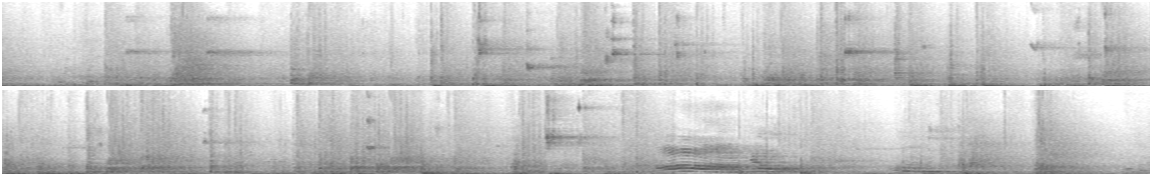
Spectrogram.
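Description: A squash ball smacks off the walls with sharp echoing bangs in a large hall.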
